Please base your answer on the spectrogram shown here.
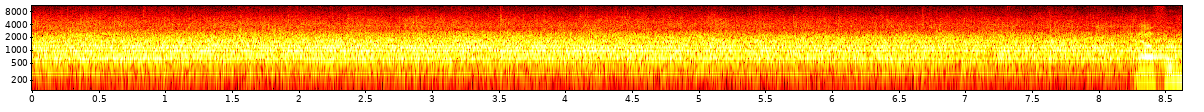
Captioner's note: applause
